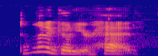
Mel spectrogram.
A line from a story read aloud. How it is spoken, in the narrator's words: John muttered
